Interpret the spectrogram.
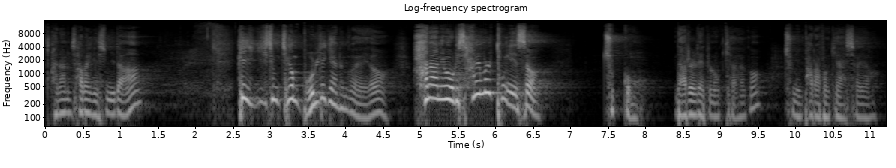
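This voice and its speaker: A middle-aged male pastor preaching a sermon, telling a story with loud bursts and hushed asides and often asking his listeners to agree. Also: a little high. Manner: animated storytelling, swings from loud exclamations to quiet asides; keeps asking the congregation for agreement. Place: church sanctuary. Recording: church hall reverb.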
